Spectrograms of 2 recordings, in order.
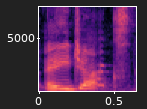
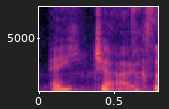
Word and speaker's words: Ajax: And when I was first watching football when I was a kid, I thought, Ajax? And then I remember hearing, all right, oh, it's Ajax. Okay, that's how they pronounce it.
